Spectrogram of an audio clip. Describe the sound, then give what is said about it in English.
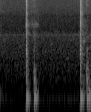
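Two quick double-clicks from a computer mouse, sharp, spaced about a second apart over a faint steady hum, as someone holds Control and selects items one by one. “I'm selecting these by clicking on control and then just selecting each one.”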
